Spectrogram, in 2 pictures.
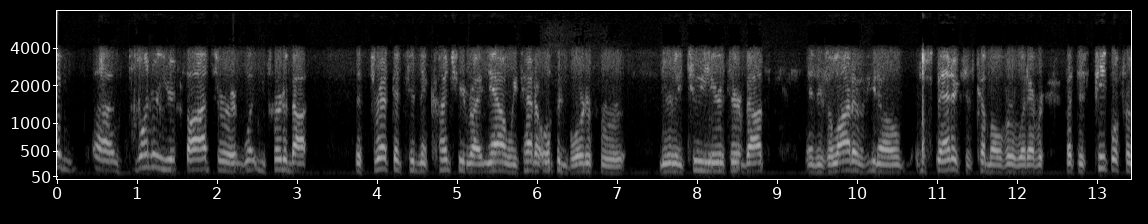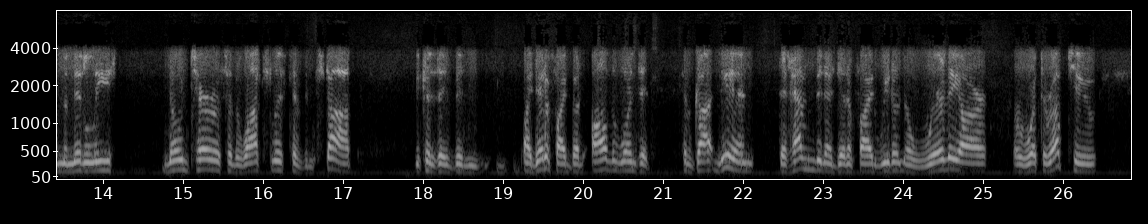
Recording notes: Open Phone Friday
